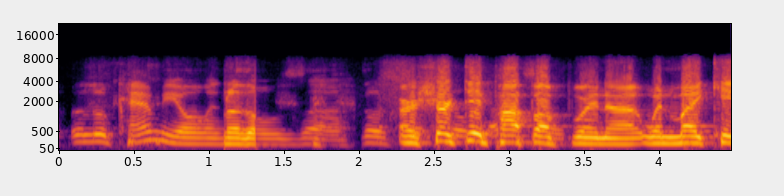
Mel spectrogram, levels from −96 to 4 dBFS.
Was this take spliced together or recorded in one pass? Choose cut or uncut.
cut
